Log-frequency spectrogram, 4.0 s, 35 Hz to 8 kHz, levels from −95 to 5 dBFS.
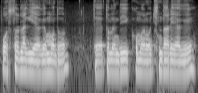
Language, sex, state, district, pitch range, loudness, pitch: Chakma, male, Tripura, Dhalai, 115-125 Hz, -15 LUFS, 120 Hz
